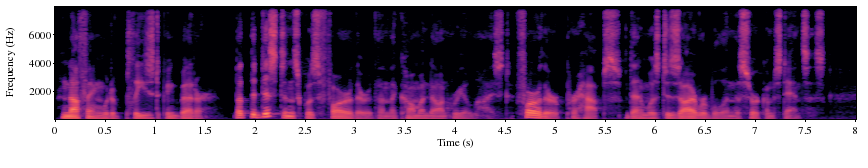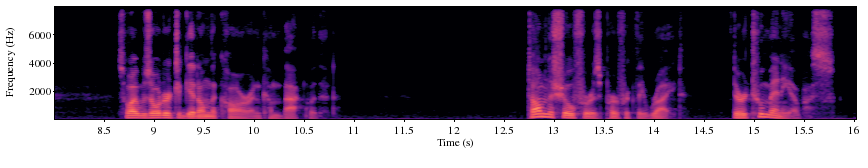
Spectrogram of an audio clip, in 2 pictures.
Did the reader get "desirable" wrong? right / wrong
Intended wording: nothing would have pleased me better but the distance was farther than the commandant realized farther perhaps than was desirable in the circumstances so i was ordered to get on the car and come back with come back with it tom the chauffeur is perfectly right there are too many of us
right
